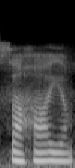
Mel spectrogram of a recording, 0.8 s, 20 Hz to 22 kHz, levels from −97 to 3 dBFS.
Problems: low volume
